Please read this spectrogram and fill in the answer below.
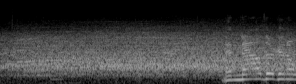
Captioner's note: crowd cheers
